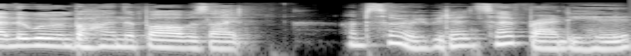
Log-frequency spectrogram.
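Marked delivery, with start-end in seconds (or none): 1.7-3.2 put-on flat, deadpan delivery. Retelling what the woman behind the bar said when asked for brandy, retelling a deadpan reply.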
